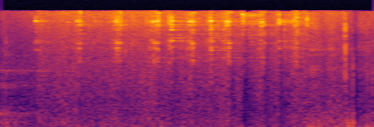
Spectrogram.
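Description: Quick, repeated snipping of scissors cutting a man's hair live, in a busy rhythmic patter over a low background hum with no one talking.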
